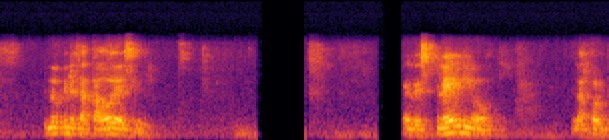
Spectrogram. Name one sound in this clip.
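A man lectures calmly through a microphone, pausing between phrases.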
